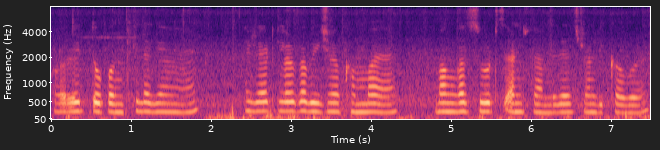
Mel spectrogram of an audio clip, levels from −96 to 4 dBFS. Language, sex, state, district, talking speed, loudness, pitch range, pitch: Hindi, female, Bihar, West Champaran, 170 wpm, -17 LUFS, 220-235 Hz, 225 Hz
